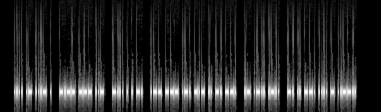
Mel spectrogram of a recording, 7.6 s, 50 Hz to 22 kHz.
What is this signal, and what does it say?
Morse code, heard as a keyed tone, about 50 wpm, 700 Hz. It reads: HAVE YOU BEEN WORKING ALL NIGHT?
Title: Sentences from Top 1000 Words - Review Part 4 - 50wpm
